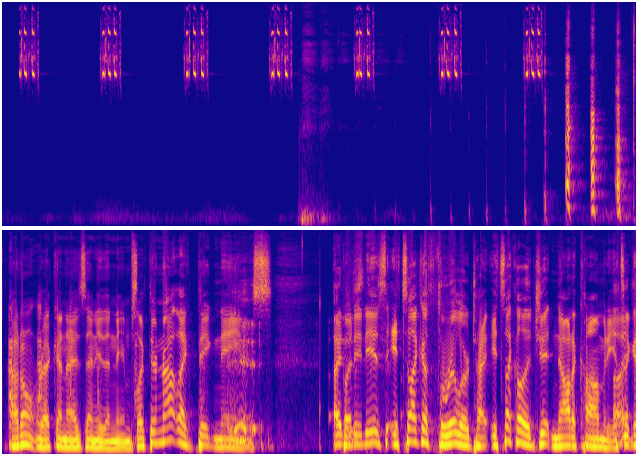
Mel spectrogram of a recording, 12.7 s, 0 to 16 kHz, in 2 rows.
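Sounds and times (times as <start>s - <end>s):
crickets chirping: 0.2s - 0.4s, 1.0s - 1.2s, 1.8s - 2.1s, 2.7s - 3.7s, 4.4s - 4.6s, 5.2s - 5.4s
clicking noises: 2.7s - 5.5s
laughter: 3.0s - 7.7s, 8.5s - 10.9s, 12.4s - 12.6s
speech: 6.4s - 12.6s.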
